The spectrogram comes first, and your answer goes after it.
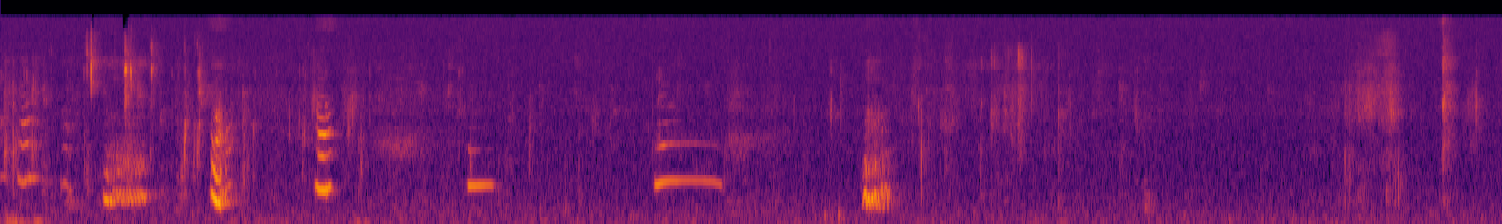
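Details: Kitten starting to act cute, meowing six times in about seven seconds: short, arched, mid-pitched mews, some clipped and some drawn out, then quieter rustling and faint clicks in a small indoor space.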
